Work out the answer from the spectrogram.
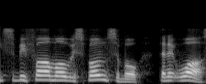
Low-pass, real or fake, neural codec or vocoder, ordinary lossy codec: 5.4 kHz; fake; codec, 16 kHz, 0.2 kbps, FocalCodec; none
